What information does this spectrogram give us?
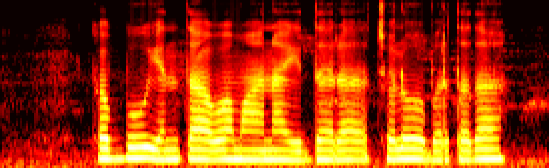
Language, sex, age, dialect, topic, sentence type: Kannada, female, 36-40, Northeastern, agriculture, question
